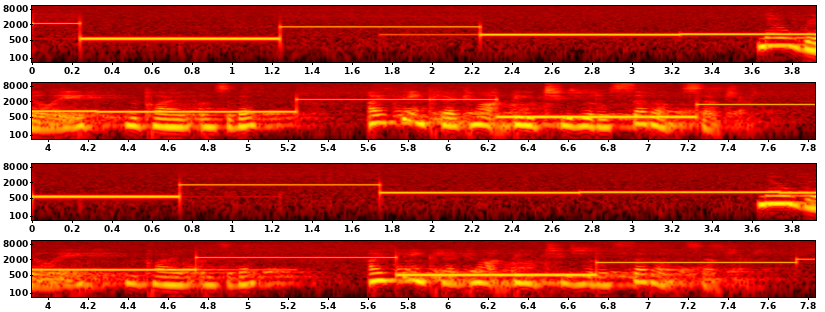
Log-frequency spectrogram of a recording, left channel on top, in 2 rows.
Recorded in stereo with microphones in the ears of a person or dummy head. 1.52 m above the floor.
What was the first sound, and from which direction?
A woman speaking, 90° left.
